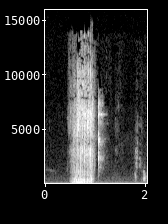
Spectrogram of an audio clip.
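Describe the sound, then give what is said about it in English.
A loud slurping sip of a freshly poured drink, one noisy half-second draw followed by a quick wet smack and a faint trailing sound. “That was a really good sip, right?”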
